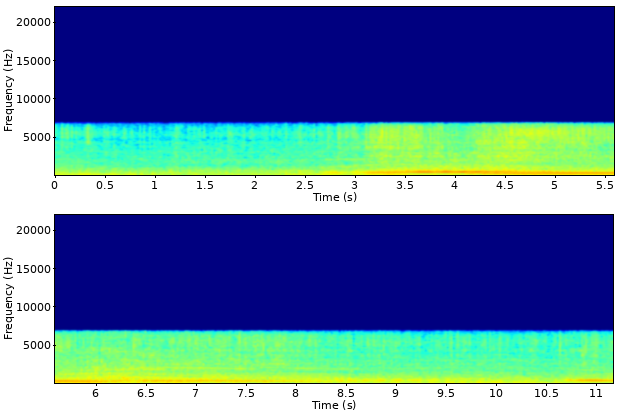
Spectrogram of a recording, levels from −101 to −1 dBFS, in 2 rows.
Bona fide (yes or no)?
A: yes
